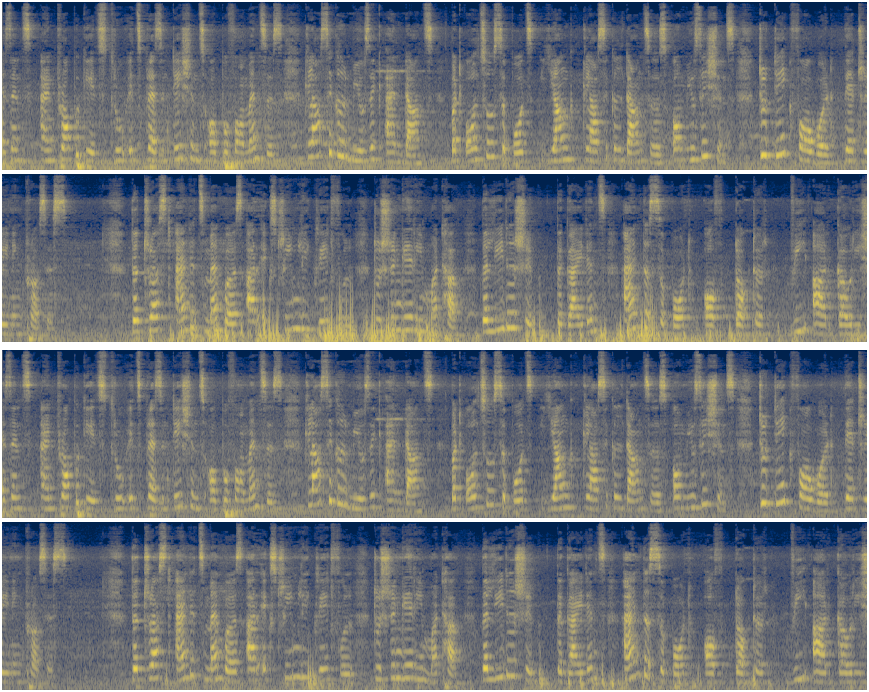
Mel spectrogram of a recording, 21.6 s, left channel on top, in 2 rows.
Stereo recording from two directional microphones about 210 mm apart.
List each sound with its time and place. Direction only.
0.1 s a woman's voice: 50° left (ahead or behind)
12.4 s a woman's voice: 50° left (ahead or behind)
